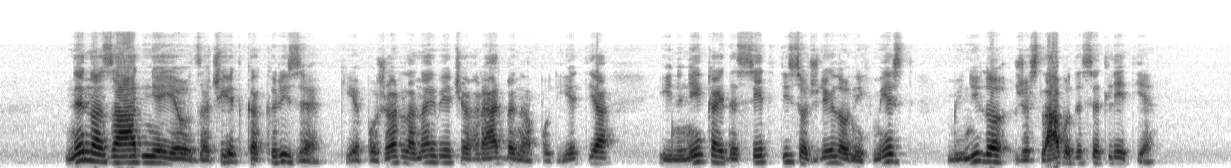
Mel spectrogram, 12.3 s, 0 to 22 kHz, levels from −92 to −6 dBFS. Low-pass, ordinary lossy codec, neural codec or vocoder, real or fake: 9.9 kHz; none; vocoder, 22.05 kHz, 80 mel bands, WaveNeXt; fake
